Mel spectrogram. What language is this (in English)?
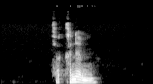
Kabyle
